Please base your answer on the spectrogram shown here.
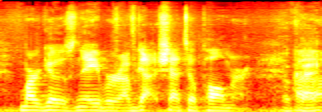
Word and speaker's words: Palmer: Like if you want to go right to Margaux's neighbor, I've got Chateau Palmer. Okay. Or Palmer to be pronounced correctly, but here in America it's Palmer.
